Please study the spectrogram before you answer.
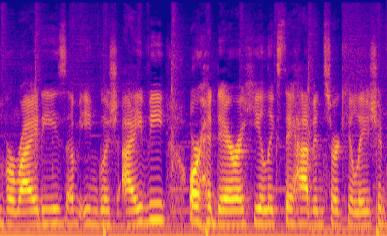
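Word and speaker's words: Hedera: like this helix or what you call the hideera helix, that's the correct way to say it.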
